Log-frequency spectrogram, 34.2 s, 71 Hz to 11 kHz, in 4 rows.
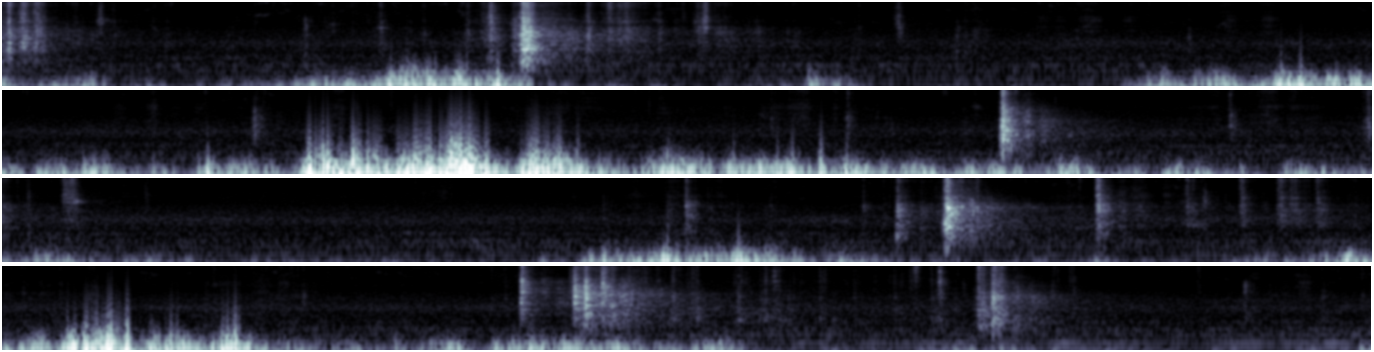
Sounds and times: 0.0s Skating 8.1s
12.7s Skating 18.2s
20.9s Skating 26.1s
28.8s Skating 34.2s

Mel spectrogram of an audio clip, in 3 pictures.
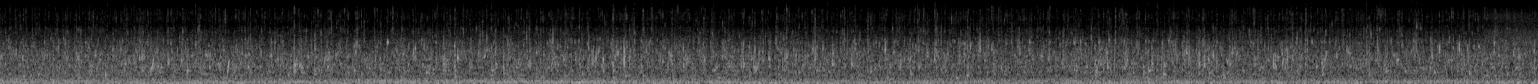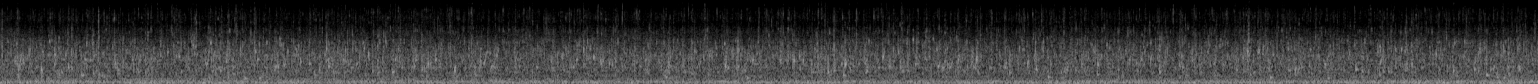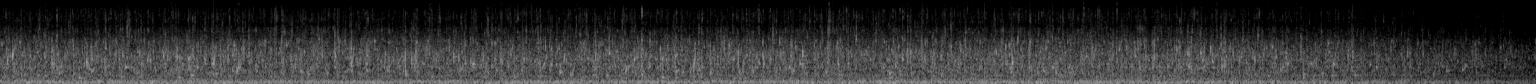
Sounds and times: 0.0s Stream sound 46.1s
14.2s Traffic Sound 16.8s

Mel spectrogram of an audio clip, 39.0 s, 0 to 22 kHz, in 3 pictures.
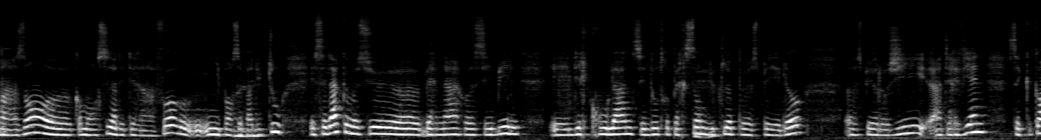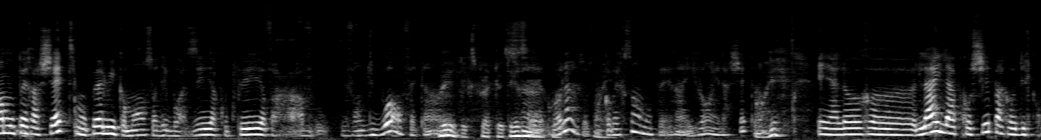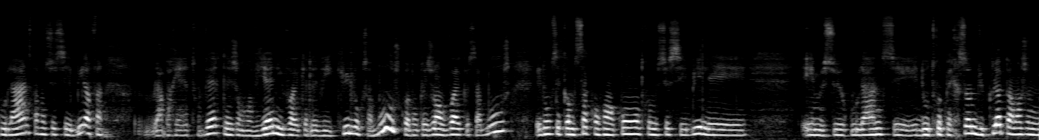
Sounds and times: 0.0s interview 10.0s
10.6s interview 35.3s

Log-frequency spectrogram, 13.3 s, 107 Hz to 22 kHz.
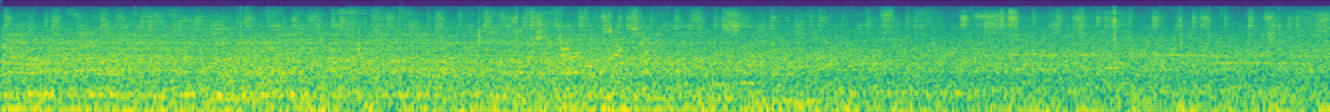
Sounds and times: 0.0s weg- und anfahrende Trams 13.3s

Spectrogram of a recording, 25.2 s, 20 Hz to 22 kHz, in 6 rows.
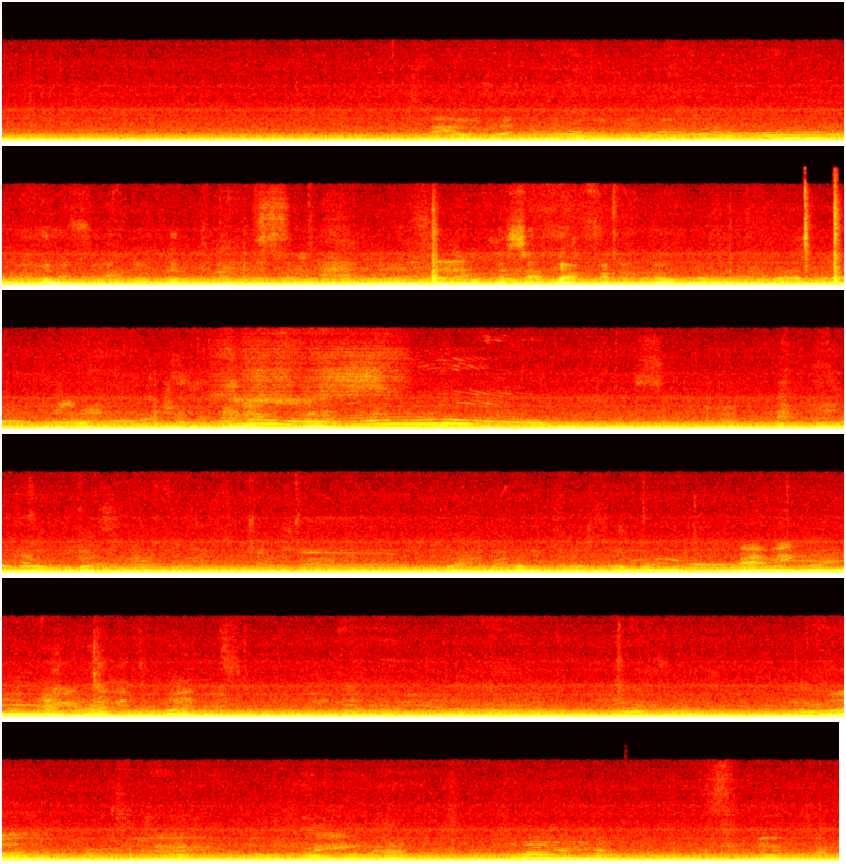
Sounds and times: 0.0s Plane descending and landing 25.2s

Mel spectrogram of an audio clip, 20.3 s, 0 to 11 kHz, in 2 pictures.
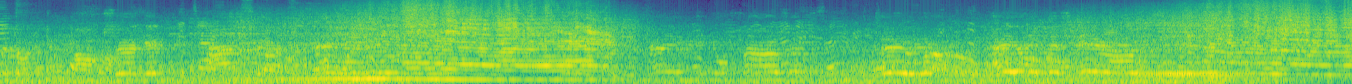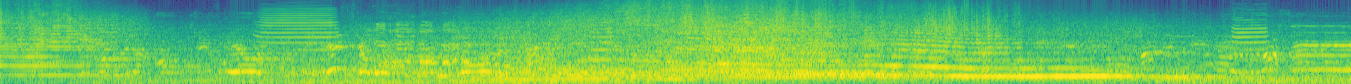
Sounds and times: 0.0s 500 cc motorcycle race 20.2s

